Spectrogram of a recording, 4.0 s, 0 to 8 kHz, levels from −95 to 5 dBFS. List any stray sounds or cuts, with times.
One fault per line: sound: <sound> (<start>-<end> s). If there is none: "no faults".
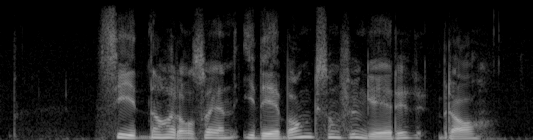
no faults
